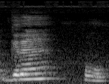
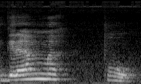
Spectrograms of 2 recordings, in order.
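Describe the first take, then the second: First: The vowel is nasal without closing the lips. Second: The m is said with both lips closing. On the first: The speaker calls it right. "com a letra M e um M aberto que corresponde a um tio" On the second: The speaker calls it wrong. "o M você não faz assim"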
